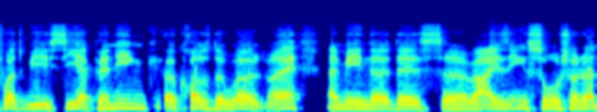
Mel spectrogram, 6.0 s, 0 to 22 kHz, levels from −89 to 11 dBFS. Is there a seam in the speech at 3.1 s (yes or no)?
no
